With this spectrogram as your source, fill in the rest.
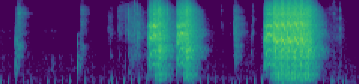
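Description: An airsoft rifle fires bursts of sharp, snappy shots indoors, a pair of quick cracks followed by a longer rapid string, punctuated by faint clicks, close and loud with no voices.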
